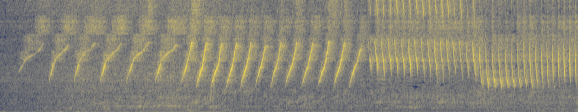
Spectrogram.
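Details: Canary kept in Comal, Pemalang, Central Java, Indonesia, delivering a series of about fifteen quick rising whistled notes that speed up, followed by a very high, dense, buzzy trill that shifts lower near the end, over steady background noise.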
